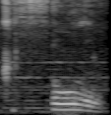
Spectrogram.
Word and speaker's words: Cthulhu: H.P. Lovecraft said you'll saw you pronounce it with your tongue held to the top of your mouth. Ah, Cthulhu.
